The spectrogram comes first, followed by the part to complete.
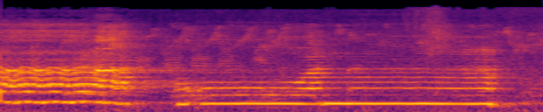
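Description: A single voice singing Korat folk song (pleng Korat), holding long drawn-out vowel notes: one held note breaks off about a second in, then a lower note is held steady for over two seconds and stops near the end.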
